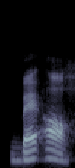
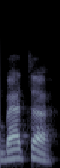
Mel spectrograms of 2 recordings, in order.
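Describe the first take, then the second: First: "beah" with a glottal stop for the T; dropped T. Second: "better" with a crisp T, no final R; clear T. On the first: Teacher showing another British "beah", T swallowed. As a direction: break "beah" in the middle, no T. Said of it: "ada yang ngomong". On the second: Teacher showing how some Londoners say "better", T sounded. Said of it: "Ada yang ngomong better". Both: Shown as a demonstration.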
